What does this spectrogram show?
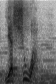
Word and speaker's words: Yeshua: God our salvation that's where they get Yeshua because they pronounce y for Jay Yeshua that's why you say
